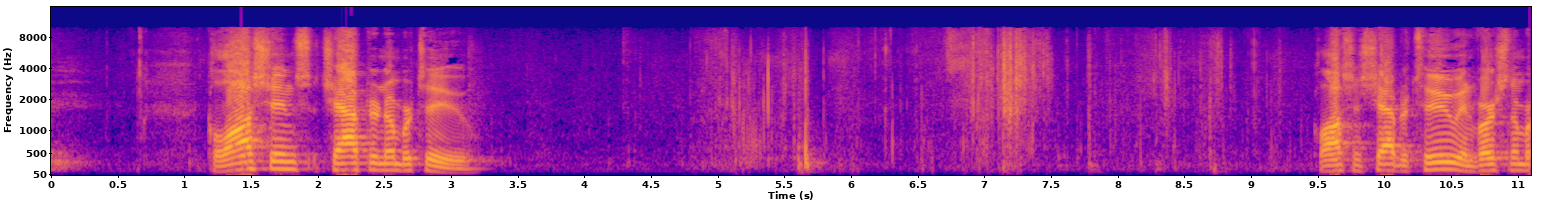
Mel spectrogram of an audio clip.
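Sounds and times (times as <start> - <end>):
speech: 1.2 - 3.3, 9.6 - 11.0
book pages turning: 4.8 - 9.4.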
